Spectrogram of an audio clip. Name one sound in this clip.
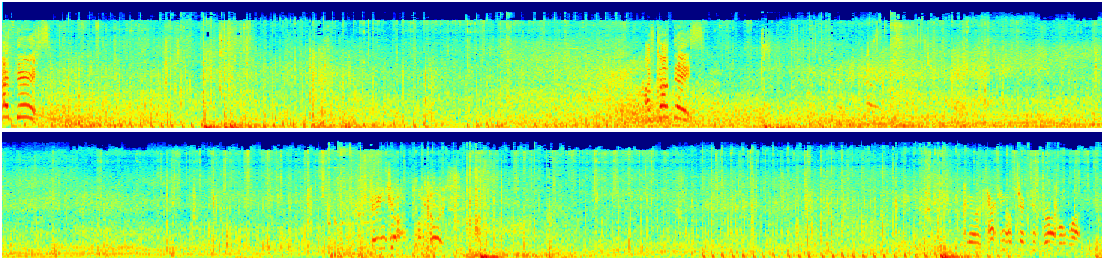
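Rapid gunfire rattles in bursts close by.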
